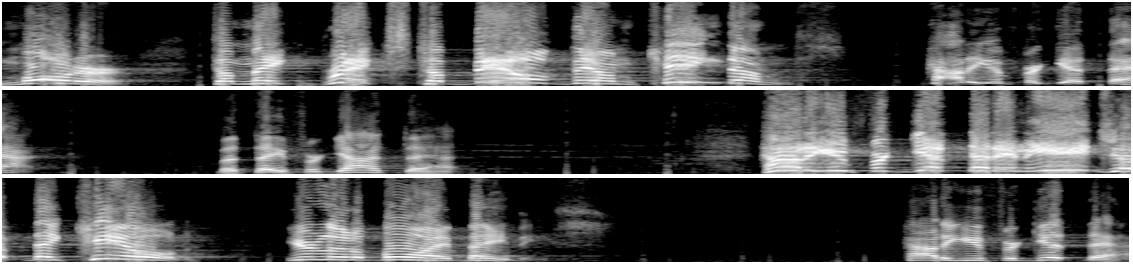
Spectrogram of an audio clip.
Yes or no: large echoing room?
yes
